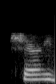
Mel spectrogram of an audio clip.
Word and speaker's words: Shari: Sherry D. – Spell that first name, please. – S-H-A-R-I.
